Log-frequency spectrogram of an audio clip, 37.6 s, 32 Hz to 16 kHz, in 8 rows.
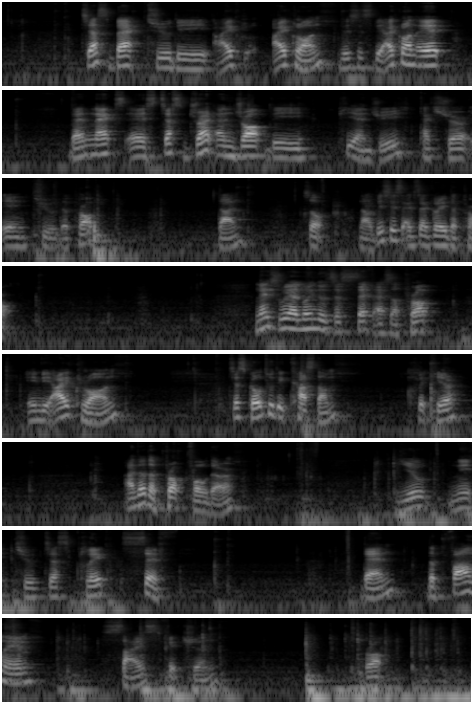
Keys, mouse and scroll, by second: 0.3-1.0 drag, 2.6 click, 2.8 click, 3.4 click, 4.2 click, 4.8 click, 5.0-5.4 drag, 5.8 click, 6.8-7.1 drag, 10.3-11.7 drag, 11.9 click, 12.5-13.2 scroll, 14.0 scroll, 14.1 middle click, 14.5-16.9 drag, 20.0 click, 21.8 click, 23.3 click, 25.4 click, 26.3 scroll, 26.6 middle click, 27.5-29.5 typing, 27.6 click, 29.3 click, 30.4 middle click, 33.6-37.5 typing.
